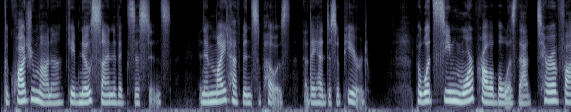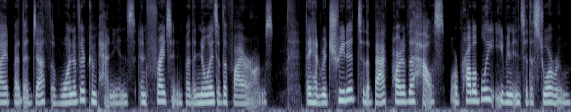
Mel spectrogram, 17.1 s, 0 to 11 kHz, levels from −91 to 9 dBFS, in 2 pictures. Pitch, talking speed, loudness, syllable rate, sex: 210 Hz, 205 wpm, -21 LUFS, 5.9 syllables/s, female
